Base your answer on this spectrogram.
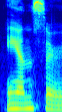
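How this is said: It is said with an American vowel. "a very American way of saying it"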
